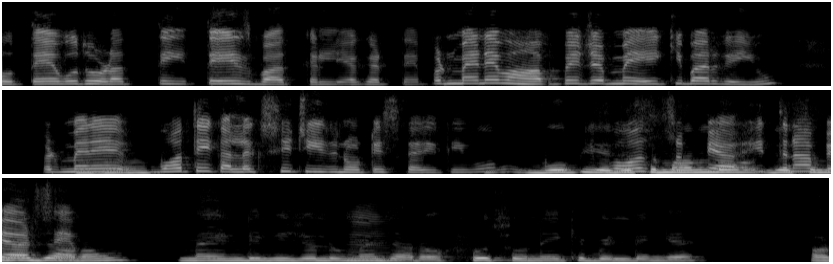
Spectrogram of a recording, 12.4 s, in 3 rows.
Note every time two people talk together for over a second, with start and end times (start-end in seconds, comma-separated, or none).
7.0-8.7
